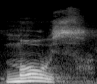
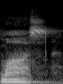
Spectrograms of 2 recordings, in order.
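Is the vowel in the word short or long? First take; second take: long; short. First: The vowel in the word is long. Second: The vowel in the word is short. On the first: The speaker calls it right. "ich sage immer Moss anstatt Moos" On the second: The speaker calls it wrong. "Papa, nicht Moss"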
